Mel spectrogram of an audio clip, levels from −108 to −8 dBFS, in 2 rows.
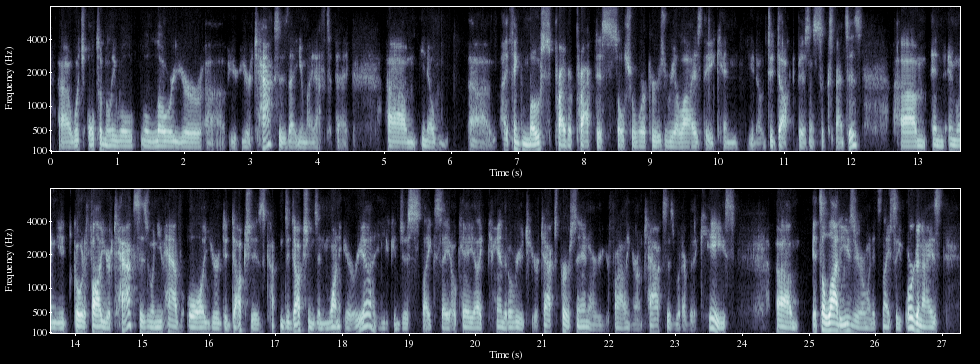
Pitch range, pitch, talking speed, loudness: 95-105 Hz, 100 Hz, 195 wpm, -29 LUFS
